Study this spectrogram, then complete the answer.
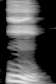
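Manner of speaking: ई kept short and dropped low; a quick short ई, not stretched; short i sound. Shown as a demonstration. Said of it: "इसकी मात्रा को भी इतना ही पढ़ेंगे".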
